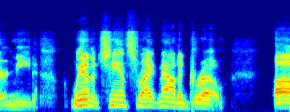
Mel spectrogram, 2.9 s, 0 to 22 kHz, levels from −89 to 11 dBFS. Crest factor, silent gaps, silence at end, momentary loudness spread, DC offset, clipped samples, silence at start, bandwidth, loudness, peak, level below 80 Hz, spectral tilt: 18 dB; none; 0 s; 13 LU; under 0.1%; under 0.1%; 0 s; 9.4 kHz; -17 LUFS; 0 dBFS; -64 dBFS; -3.5 dB/octave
